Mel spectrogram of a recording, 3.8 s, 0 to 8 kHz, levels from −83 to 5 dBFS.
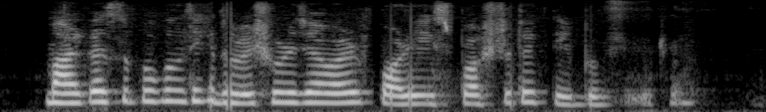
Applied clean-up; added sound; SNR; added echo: neural separator model SepFormer DNS4.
